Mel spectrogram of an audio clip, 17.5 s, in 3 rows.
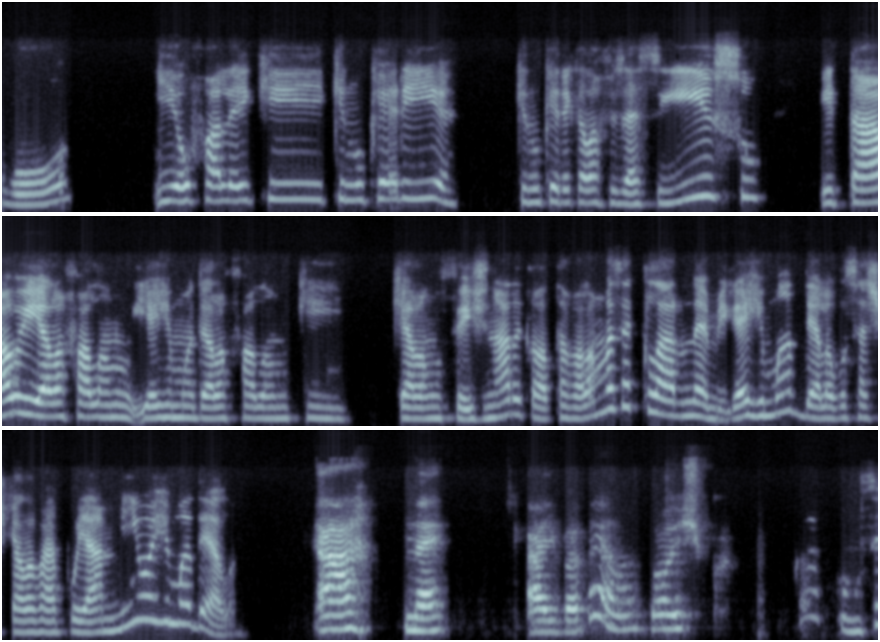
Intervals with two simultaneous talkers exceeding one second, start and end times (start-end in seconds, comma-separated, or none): none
